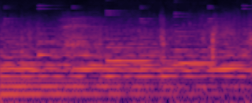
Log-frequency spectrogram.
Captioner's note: sighs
